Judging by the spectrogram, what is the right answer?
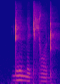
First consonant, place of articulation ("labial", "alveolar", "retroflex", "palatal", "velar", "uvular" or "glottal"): retroflex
